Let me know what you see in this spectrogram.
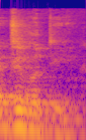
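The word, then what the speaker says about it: Djibouti: अंग्रेजी में जिबूती आपको डी शब्द से स्टार्ट मिलेगा, डी साइलेंट रहता है, लेकिन यही एक कैपिटल पोर्ट है जो रेड सी के साथ पोर्ट बना रहा है।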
